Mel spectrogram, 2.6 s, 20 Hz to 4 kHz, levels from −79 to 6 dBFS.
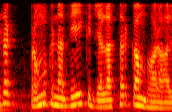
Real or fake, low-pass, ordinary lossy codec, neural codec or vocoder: real; 3.6 kHz; AAC, 32 kbps; none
